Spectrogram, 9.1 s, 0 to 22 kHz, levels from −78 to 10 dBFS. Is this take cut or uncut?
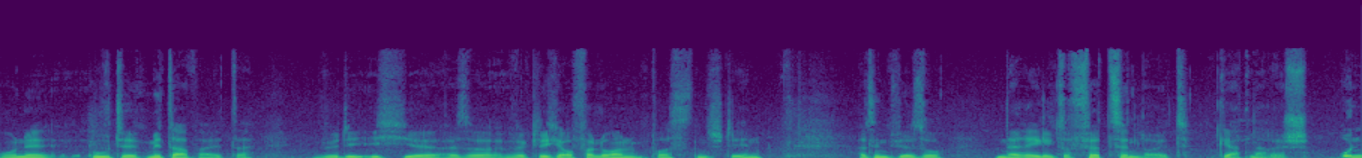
cut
